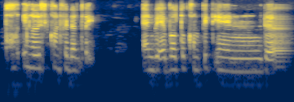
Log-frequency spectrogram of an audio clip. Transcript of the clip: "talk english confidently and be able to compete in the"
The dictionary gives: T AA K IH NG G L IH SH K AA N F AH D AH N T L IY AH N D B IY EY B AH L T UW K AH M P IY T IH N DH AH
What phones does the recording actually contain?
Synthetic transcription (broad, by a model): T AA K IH NG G L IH S K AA N F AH D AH N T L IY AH N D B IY EY B AH L T UW K AH M P IY T IH N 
